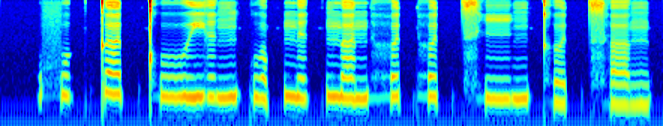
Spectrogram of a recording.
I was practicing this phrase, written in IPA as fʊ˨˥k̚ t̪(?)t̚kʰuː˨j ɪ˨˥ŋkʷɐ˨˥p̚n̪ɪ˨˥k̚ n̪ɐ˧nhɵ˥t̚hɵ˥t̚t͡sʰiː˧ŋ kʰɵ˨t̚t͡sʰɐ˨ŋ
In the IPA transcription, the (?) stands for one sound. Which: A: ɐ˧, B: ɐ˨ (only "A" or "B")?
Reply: A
